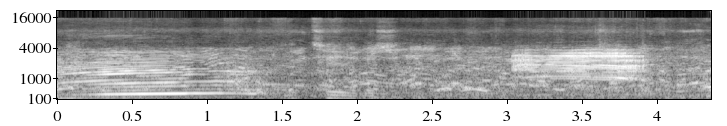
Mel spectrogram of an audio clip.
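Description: A young Friesian-cross bull mooing: one long call, rising at the start and then held steady for about a second and a half. A shorter, higher-pitched call follows near the end.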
